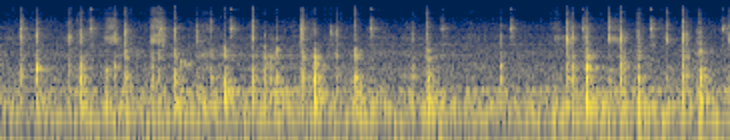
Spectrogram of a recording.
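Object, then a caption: Small cardboard box. Fingertips and short nails tap quickly across the top of a small, long, narrow, hollow white cardboard box, Apple Pencil packaging, resting on a wooden table. Rapid, soft, dry clicks come in an uneven patter with very short decay, some hits brighter and sharper than others.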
